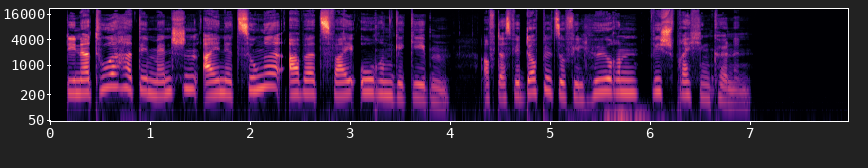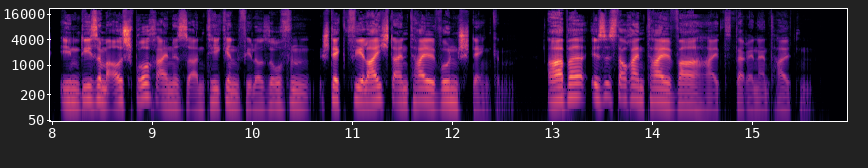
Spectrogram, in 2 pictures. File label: Speech German; original; SQAM; codec demo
